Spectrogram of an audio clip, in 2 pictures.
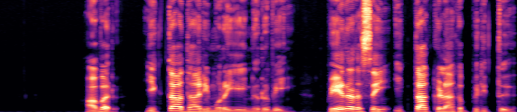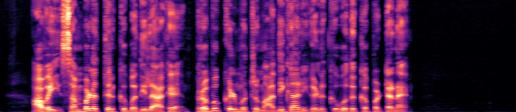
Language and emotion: Tamil, neutral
